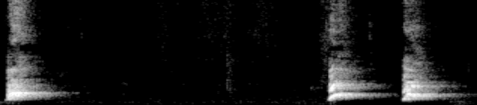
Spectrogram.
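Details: Umbrella cockatoo, one of three pet birds, gives three short, harsh, dog-like barks: one, a long pause, then two close together, in an otherwise quiet room; the bird is said to bark a lot already.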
